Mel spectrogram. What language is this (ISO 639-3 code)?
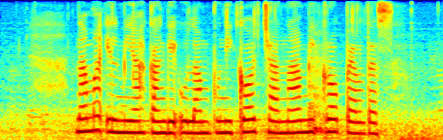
jav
